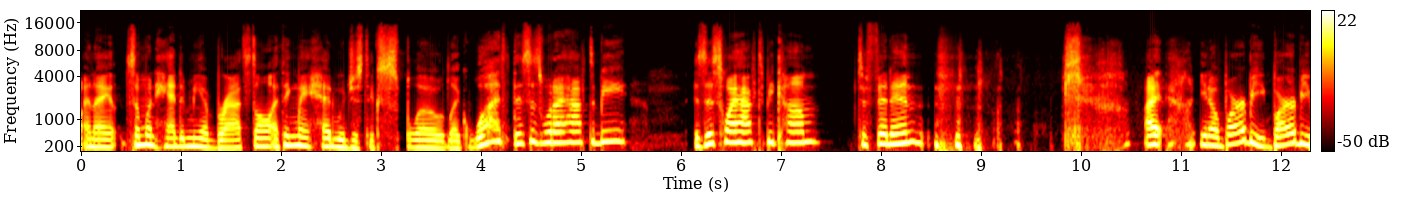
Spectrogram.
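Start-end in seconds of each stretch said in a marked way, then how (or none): 3.9-8.4 put-on high, incredulous little-girl voice; shocked little girl. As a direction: play a startled young girl.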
